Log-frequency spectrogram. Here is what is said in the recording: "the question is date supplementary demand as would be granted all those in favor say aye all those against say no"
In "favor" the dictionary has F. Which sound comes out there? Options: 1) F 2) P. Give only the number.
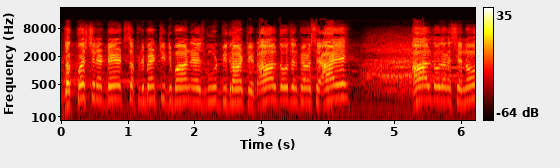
2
